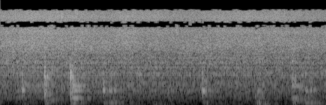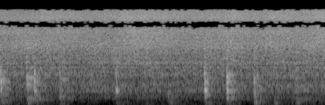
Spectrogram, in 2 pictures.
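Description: Chopped garlic, tomato and onion sizzling in oil in a stainless steel sauté pan, with a metal slotted spoon clinking and scraping against the pan as they are stirred. The sharpest clinks come about a second in and about seven seconds in.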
